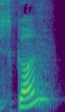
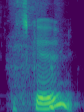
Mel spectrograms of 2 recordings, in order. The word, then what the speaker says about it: Scone: Alors voilà, typiquement britannique, on a deux mots qui s'écrivent presque pareil, mais on les prononce différemment. Stone of Scone, on pourrait dire Stone of Scone.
